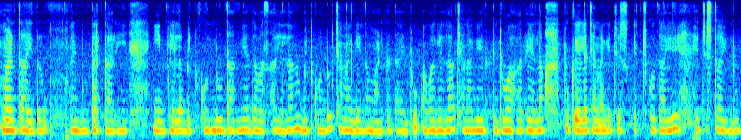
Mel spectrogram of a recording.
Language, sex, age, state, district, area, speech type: Kannada, female, 18-30, Karnataka, Chamarajanagar, rural, spontaneous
